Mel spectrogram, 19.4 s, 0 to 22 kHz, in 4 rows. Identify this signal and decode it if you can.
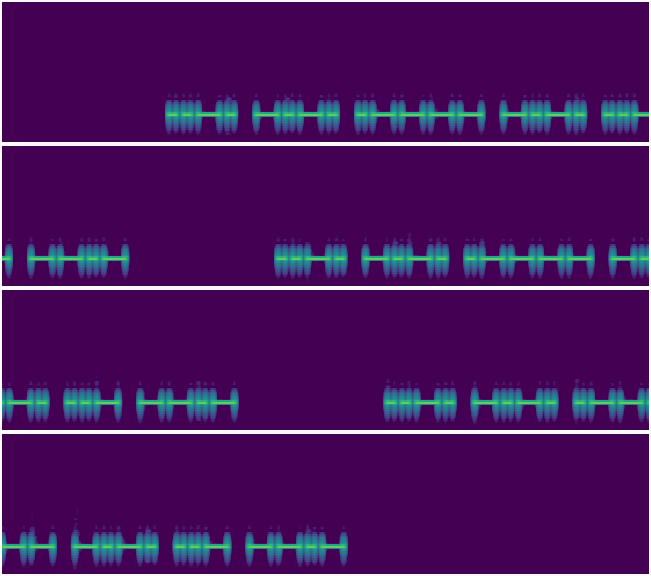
Morse code, heard as a keyed tone, about 22 wpm, 700 Hz. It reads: FC1CUQ FC1CUQ FC1CUQ
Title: DXCC-100 Call Signs - 6 Characters - Repeated 3x - 22wpm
